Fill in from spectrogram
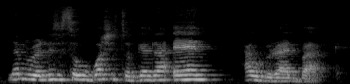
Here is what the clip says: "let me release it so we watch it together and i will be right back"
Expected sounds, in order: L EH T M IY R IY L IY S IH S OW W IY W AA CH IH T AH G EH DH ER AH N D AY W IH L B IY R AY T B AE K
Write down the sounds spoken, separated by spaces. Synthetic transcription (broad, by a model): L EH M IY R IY N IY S IH S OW W IY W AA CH IH T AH G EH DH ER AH N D AY W IH L B IY R AY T B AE K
